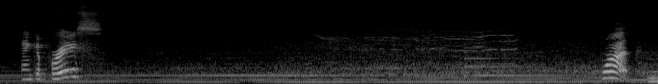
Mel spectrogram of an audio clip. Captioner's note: Caprice meows in fear and emotional pain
